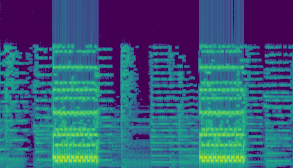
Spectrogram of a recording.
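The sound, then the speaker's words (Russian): A telephone rings in two loud electronic bursts separated by a pause. Each burst is a steady buzzing tone of about half a second, and faint background sounds fill the gaps. “Жена была в отъезде и позвонила мужу.”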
